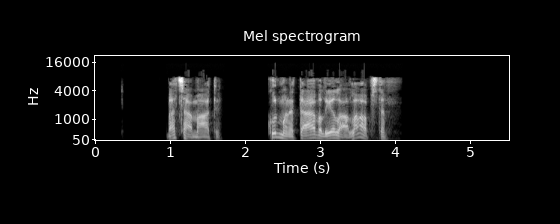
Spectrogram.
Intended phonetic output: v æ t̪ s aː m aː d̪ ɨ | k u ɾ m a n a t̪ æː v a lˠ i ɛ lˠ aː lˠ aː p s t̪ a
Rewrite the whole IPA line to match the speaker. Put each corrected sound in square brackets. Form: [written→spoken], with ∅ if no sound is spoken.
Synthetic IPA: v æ t̪ s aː m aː [d̪→t̪] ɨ | k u ɾ m a n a t̪ æː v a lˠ i ɛ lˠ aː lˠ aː p s t̪ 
